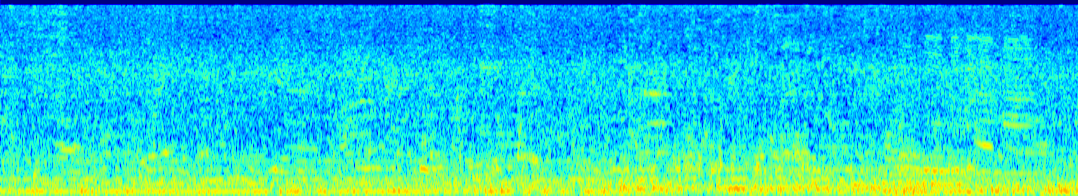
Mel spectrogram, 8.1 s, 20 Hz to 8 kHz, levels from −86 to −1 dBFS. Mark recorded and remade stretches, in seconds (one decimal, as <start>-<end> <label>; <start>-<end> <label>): 0.0-4.6 recorded; 4.6-6.6 remade; 6.6-8.1 recorded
